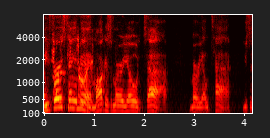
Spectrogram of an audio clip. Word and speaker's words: Mariota: Let's pronounce my man's name right. Put some respect on his name. Mariota. That we've been pronouncing all these years wrong, but okay.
